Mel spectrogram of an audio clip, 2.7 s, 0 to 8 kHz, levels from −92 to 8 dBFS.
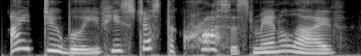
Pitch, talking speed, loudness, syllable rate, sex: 260 Hz, 200 wpm, -17 LUFS, 5.9 syllables/s, female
